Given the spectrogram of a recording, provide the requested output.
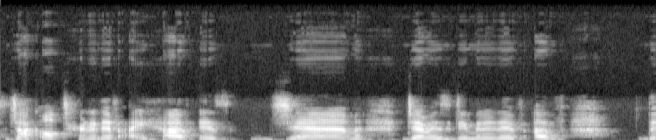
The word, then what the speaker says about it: Jem: alternative I have is Jem Jem is diminutive of the names James or Jeremiah a lot of people when they say gem will thank Jim Finch would which is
